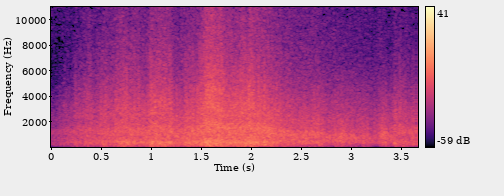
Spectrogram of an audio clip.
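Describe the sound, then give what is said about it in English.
Storm wind roars steadily as heavy waves pound a seawall, the rumbling wash surging louder midway before easing back, with no voices present. “And when those big waves hit the seawall, you can see movement, see curtains moving.”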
